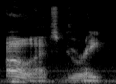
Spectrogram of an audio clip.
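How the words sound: It is said in a displeased, unhappy tone. The speaker is not pleased about what happened. "you'd know right away I wasn't too happy with whatever happened"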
